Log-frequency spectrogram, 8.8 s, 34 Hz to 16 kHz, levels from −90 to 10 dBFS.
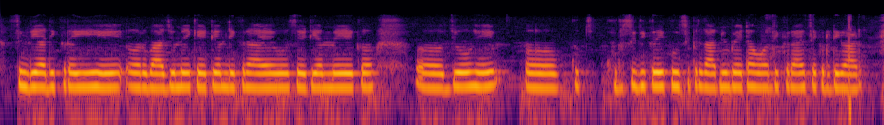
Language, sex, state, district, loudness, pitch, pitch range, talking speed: Hindi, female, Bihar, Araria, -14 LUFS, 220 Hz, 220-225 Hz, 235 wpm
